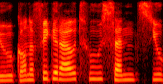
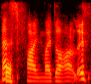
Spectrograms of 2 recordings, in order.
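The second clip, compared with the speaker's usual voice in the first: put-on charming voice; 5 semitones lower than usual. Replying to someone who is fairly new: charming voice. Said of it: "I changed my voice again to my charming self".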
